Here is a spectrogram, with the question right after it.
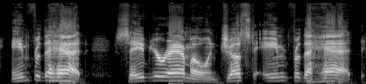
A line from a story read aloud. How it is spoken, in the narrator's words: Ray shouted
